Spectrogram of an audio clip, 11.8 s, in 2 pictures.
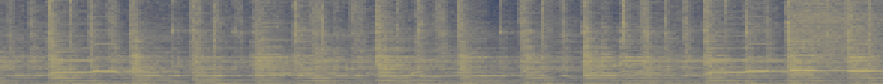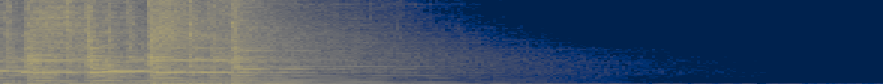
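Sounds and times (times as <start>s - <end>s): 
live battle folk music: 0.0s - 8.8s.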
